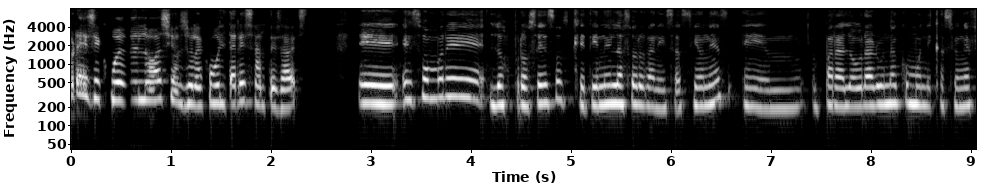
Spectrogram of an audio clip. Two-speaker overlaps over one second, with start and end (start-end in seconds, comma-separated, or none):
none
